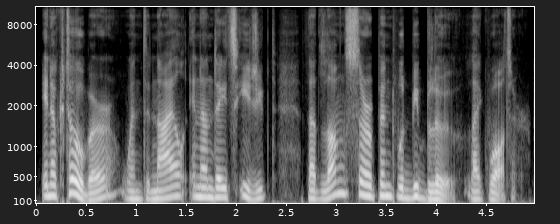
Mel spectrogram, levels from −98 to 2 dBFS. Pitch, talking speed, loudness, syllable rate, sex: 150 Hz, 180 wpm, -17 LUFS, 5.3 syllables/s, male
